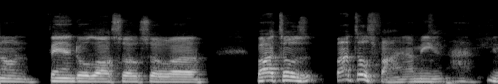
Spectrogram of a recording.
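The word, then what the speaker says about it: Votto: conversation but chop how do you feel about vato and the rest of the first baseman yeah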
